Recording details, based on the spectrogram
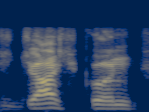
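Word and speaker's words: Coşkun: Uh, it's pronounced with a J. So, it's Josh Kun.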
